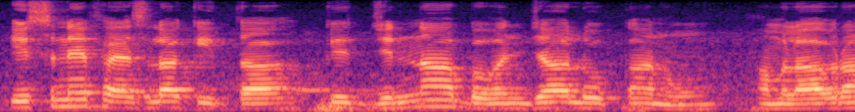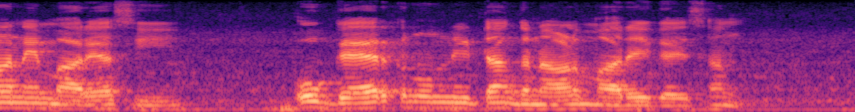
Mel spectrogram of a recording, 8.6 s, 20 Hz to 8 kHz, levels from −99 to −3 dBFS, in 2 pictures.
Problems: background sounds at intervals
